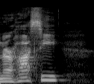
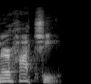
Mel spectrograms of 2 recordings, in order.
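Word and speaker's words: Nurhaci: I've heard it pronounced both with a soft C as in Nurhasi, and with a hard ch, as in Nurhachi. And given that the second is more in line with the Mandarin transliteration, and also the pronunciation used by the villainous Lao Che in Indiana Jones and the Temple of Doom, that's the one I'm going to go with, but your mileage may vary.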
